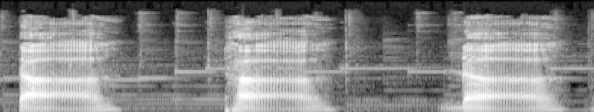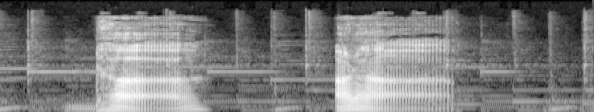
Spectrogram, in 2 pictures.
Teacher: બોલતી વખતે જીભ ઉપર દાંતના મૂળ ભાગને અડે છે, એટલે તે મૂર્ધન્ય વ્યંજન છે.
